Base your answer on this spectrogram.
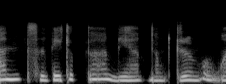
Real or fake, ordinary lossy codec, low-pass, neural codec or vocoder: fake; none; none; codec, 16 kHz, 1 kbps, FreqCodec, larger model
